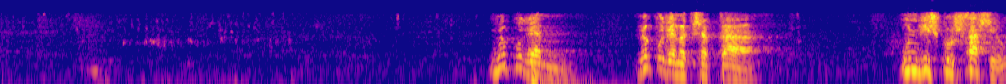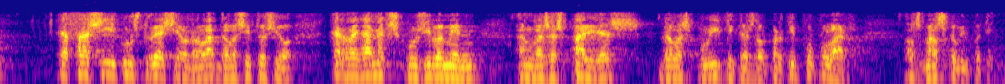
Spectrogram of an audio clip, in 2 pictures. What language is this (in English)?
Catalan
